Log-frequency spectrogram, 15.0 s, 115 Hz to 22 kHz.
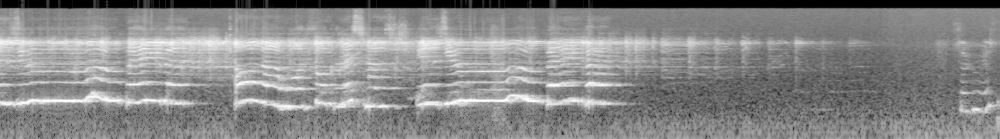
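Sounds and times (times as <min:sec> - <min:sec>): woman singing pop song: 0:00.0 - 0:09.6, 0:14.4 - 0:15.0
backing music: 0:00.0 - 0:15.0.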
